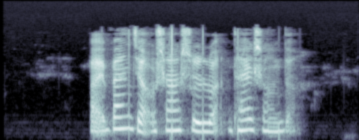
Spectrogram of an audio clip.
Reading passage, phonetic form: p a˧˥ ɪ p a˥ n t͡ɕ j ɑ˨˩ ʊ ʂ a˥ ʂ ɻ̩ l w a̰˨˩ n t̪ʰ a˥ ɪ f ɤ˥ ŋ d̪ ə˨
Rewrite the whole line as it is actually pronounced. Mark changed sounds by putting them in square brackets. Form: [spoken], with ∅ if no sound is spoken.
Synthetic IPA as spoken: p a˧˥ ɪ p a˥ n t͡ɕ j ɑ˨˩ ʊ ʂ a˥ ʂ ɻ̩ l w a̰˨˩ n t̪ʰ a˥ ɪ [ʂ] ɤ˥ ŋ d̪ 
